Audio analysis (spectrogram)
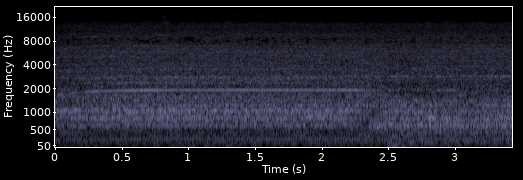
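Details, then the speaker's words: Babyliss S144B hair dryer, PAT tested, plugged in to prove it works: steady even whoosh of air with faint constant motor whine, no rattles or catches; normal running. "It is pat tested, so we know it works, but just even more proof that it works."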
